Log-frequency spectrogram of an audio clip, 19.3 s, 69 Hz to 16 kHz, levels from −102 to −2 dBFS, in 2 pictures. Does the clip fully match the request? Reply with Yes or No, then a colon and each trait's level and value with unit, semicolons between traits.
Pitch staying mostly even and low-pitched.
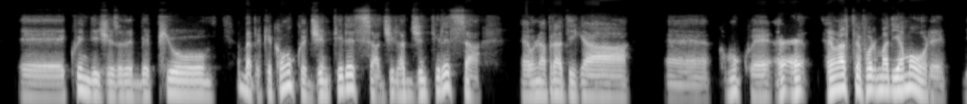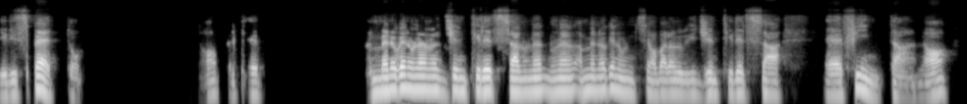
No: average, 4.1 semitones; low, 120 Hz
